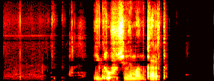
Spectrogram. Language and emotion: Russian, neutral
